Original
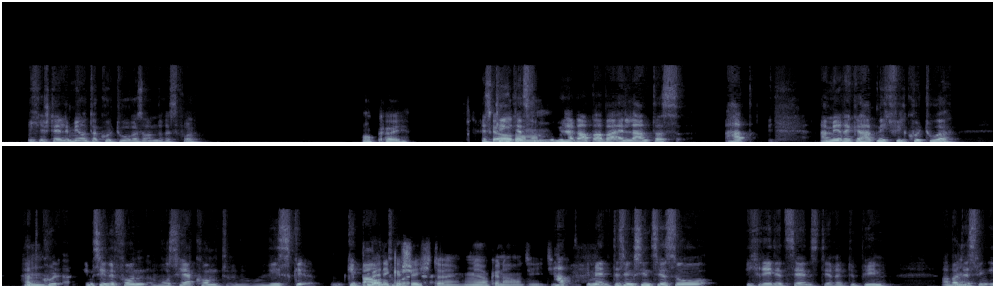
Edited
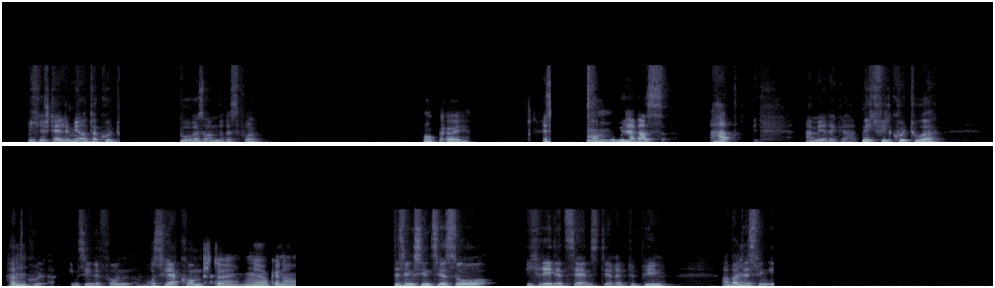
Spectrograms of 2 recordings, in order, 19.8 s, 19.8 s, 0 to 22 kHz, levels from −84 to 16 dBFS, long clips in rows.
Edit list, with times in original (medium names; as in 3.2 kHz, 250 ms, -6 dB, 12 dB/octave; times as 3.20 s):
1.17 s: insert room tone 0.61 s
4.87–5.24 s: room tone
5.81–6.57 s: delete
7.31–8.75 s: fade out
10.29–11.55 s: gain -9.5 dB
12.07–14.12 s: delete
15.04–16.03 s: mute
